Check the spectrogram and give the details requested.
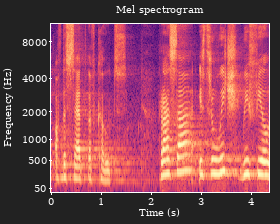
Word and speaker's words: rasa: our experience and existence it is Rasa the Japanese pronounce it little bit different ly and regard Roso very highly in their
